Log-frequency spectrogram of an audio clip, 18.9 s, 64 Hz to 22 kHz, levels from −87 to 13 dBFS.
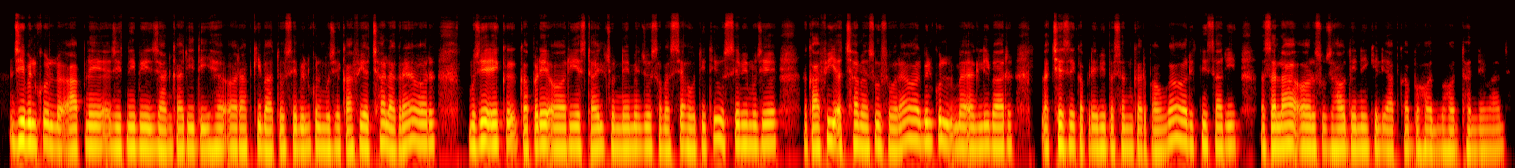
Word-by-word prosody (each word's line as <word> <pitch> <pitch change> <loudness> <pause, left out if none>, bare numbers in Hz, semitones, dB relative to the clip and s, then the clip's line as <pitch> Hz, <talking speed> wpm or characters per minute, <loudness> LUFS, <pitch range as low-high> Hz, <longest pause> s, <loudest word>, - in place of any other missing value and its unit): जी 160 +2 +6
बिल्कुल, 150 -2 +3
आपने 130 +2 +1 0.2
जितनी 135 0 +1
भी 135 -1 +2
जानकारी 130 0 0
दी 130 0 -1
है 130 0 0
और 130 0 -1
आपकी 130 +1 -1
बातों 125 0 0
से 130 0 -2
बिल्कुल 130 +1 -1
मुझे 130 0 -1
काफ़ी 130 +3 0
अच्छा 135 +4 0
लग 130 -3 +1
रहा 140 +2 +2
है 165 - +1
और 150 0 +1 0.4
मुझे 150 +3 +5
एक 150 0 -2 0.2
कपड़े 135 +3 +3
और 135 -2 +2
ये 140 0 +3
स्टाइल 130 0 -1
चुनने 130 0 0
में 135 0 0
जो 135 0 +1
समस्या 130 +1 -3
होती 130 +1 -1
थी, - - +1
उससे 155 -1 -1
भी 145 - +2
मुझे 150 +1 +1 0.4
काफ़ी 135 +4 +2
अच्छा 150 -1 0
महसूस 135 0 0
हो 130 - +1
रहा 140 +4 0
है। 170 - 0
और 165 -2 +2
बिल्कुल 155 0 +1
मैं 135 0 0
अगली 135 +1 0
बार 140 0 +1 0.4
अच्छे 130 +3 +2
से 140 +1 0
कपड़े 130 0 -3
भी 135 0 +2
पसंद 130 0 -3
कर 125 -1 -2
पाऊँगा 125 +6 -1
और 155 -2 +1
इतनी 145 +1 -2
सारी 140 +1 -2 0.4
सलाह 140 +1 +4
और 135 0 +2
सुझाव 130 0 -1
देने 130 0 0
के 130 - -4
लिए 130 0 -3
आपका 125 +1 -5
बहुत-बहुत 125 0 -3
धन्यवाद। 125 +1 -5
135 Hz, 205 wpm, -23 LUFS, 130-140 Hz, 0.4 s, जी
